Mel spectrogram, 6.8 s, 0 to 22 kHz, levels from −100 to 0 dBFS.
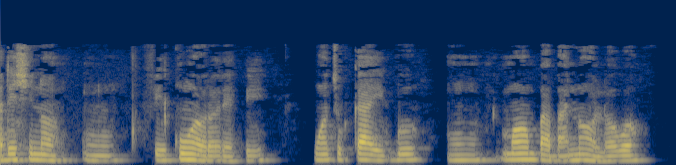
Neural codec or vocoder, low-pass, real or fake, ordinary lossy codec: none; 7.2 kHz; real; MP3, 32 kbps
